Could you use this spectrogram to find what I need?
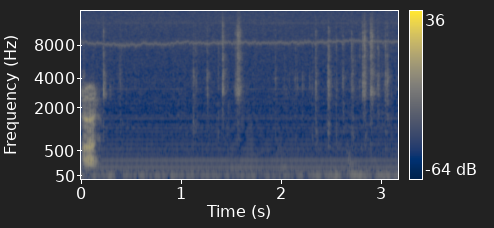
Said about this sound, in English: You can hear me typing now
